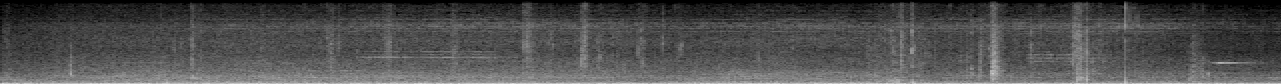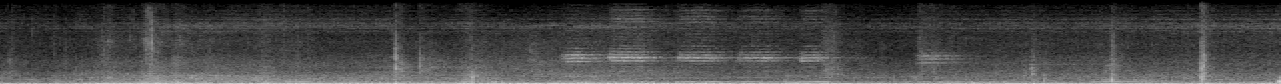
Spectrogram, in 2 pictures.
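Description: A motor vehicle engine running steadily, with a low, even hum, and scattered light knocks and clicks over it.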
